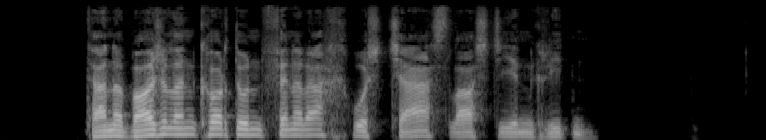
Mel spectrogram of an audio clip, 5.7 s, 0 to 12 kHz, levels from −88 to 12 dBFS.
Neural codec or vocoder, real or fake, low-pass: none; real; 9.9 kHz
